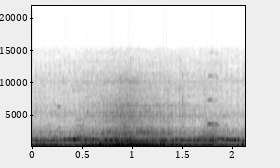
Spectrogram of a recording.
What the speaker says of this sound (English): I'm having some problems with this gear shifter on here.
